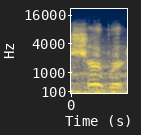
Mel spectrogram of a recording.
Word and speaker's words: sherbet: And sherbet isn't pronounced with the extra R like I just said but rather sure bit.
